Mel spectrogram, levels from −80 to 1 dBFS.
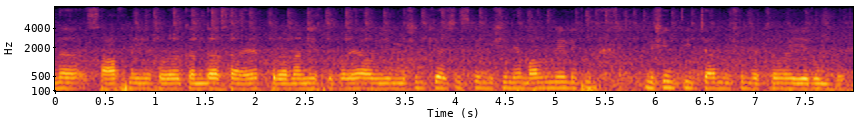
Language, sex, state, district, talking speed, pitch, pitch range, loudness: Hindi, male, Punjab, Kapurthala, 240 wpm, 145 Hz, 140-155 Hz, -16 LUFS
